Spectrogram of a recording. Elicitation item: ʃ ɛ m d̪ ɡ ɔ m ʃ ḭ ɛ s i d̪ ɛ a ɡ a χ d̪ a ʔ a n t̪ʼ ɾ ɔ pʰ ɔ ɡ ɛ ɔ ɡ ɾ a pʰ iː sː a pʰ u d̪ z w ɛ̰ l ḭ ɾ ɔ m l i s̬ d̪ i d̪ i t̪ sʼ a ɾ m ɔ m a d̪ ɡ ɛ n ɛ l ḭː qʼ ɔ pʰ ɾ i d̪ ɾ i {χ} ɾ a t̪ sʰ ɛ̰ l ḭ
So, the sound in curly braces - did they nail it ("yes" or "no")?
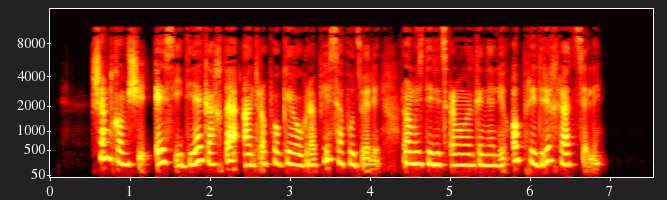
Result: yes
